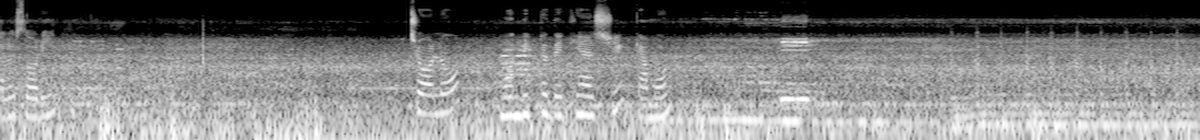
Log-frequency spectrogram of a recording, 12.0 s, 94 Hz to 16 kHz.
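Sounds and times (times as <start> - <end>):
traffic rumble of engines and tyres: 0.0 - 12.0.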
